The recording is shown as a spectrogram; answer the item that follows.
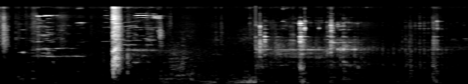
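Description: Small pieces of silver strip clinking against a steel bench block as they are handled. One sharp metallic clink comes about one and a half seconds in and a lighter one about four seconds in.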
